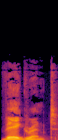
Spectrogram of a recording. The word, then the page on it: vagrant: American English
